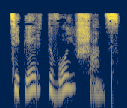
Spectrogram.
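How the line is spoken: Theatrical whisper. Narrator (Russian): Рауль театрально прошептал

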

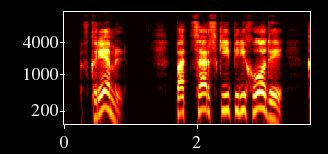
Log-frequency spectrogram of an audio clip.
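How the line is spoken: Shouted. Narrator (Russian): крикнул Иванушка кучеру

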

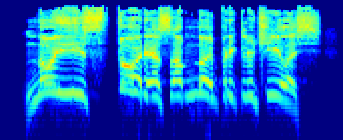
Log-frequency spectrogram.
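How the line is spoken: Exclaimed. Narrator (Russian): воскликнул он

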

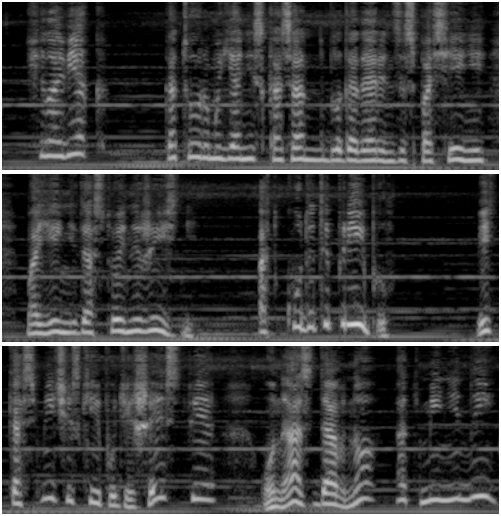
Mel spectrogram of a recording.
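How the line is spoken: Thin little voice. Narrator (Russian): человечек тонким голоском произнес

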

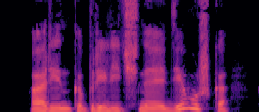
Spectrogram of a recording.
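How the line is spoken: Smirking snort. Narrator (Russian): хмыкнула Вика

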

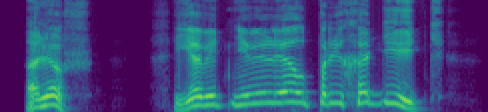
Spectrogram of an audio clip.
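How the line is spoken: Fierce shout. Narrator (Russian): свирепо крикнул он

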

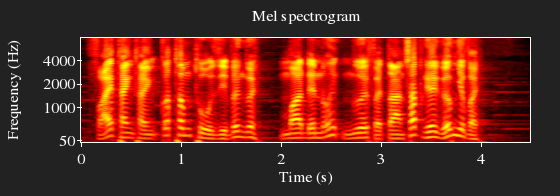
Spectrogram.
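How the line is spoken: Harsh, gritted voice. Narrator (Vietnamese): Người áo xanh gằn giọng

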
